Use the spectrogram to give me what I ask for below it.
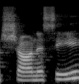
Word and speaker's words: Shaughnessy: And then we have on our show today from SERHANT Agency, it's John Shaughnessy. Is that how I pronounce it?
